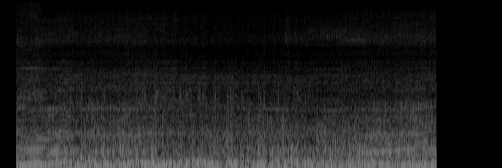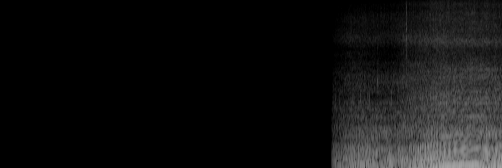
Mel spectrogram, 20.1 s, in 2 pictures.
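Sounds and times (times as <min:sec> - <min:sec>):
motorcycle engine running: 0:00.3 - 0:08.7, 0:16.7 - 0:20.0.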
